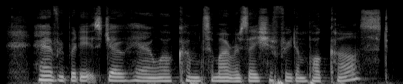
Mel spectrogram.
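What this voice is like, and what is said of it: Deeper, just-woke-up voice. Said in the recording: “It's very early in the morning, so my voice might sound a bit deeper. I just got out of bed”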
